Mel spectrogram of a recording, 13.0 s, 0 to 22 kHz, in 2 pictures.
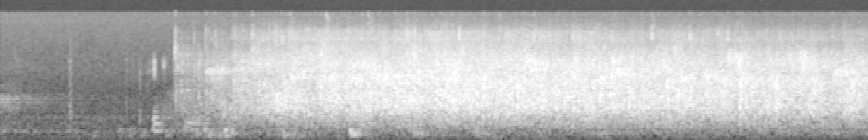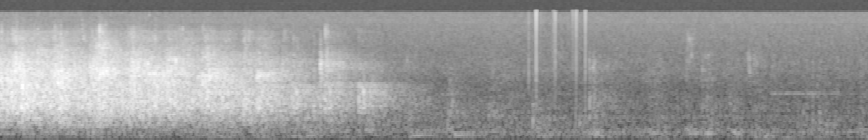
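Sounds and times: audience applauding: 1.3 - 9.4.

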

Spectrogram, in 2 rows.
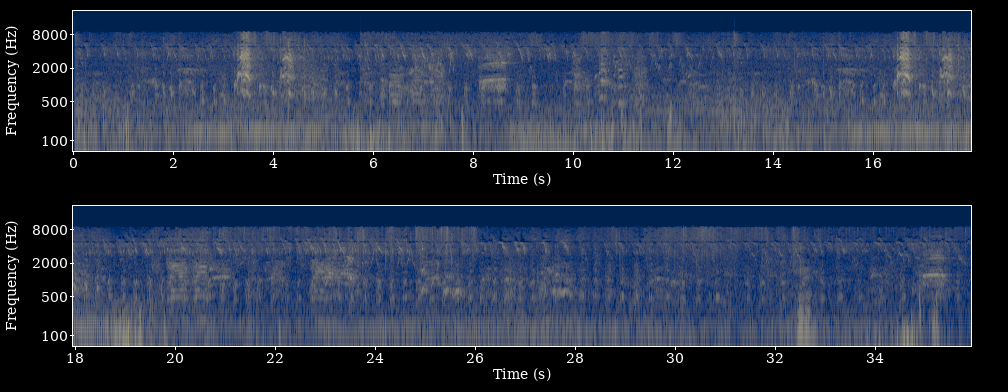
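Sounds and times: hen clucking: 0.0 - 35.9
loud sharp hen calls: 3.2 - 5.1, 16.4 - 18.8, 34.8 - 35.6.

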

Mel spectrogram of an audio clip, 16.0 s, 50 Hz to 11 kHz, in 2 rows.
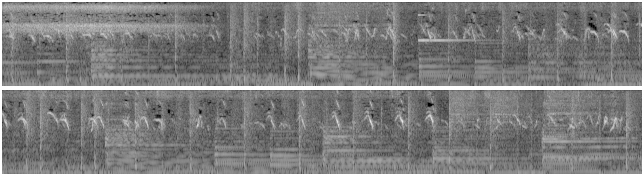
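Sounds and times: background music: 0.0 - 16.0
chicks peeping: 0.0 - 16.0.

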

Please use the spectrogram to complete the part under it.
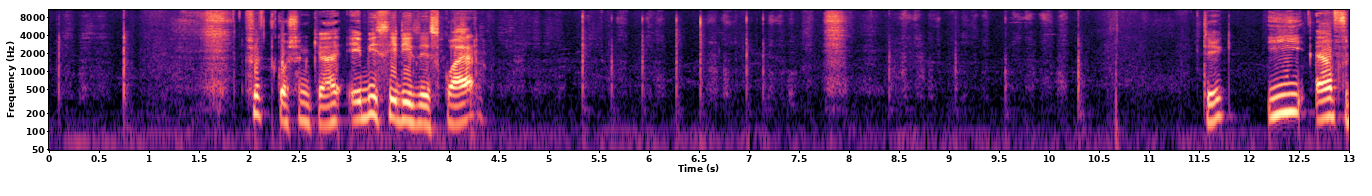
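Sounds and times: chalk writing on a chalkboard: 0.0 - 1.7, 4.2 - 10.8.

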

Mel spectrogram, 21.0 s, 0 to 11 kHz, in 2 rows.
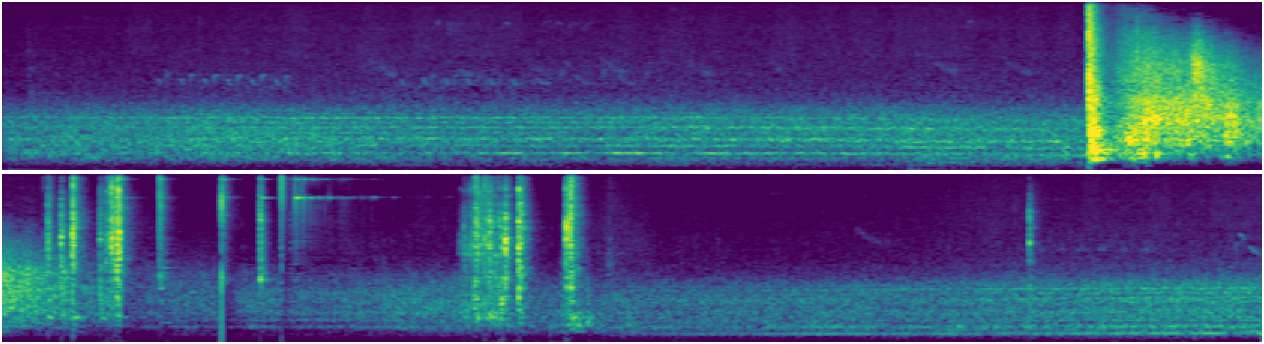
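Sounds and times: rifle shot: 9.0 - 11.6.

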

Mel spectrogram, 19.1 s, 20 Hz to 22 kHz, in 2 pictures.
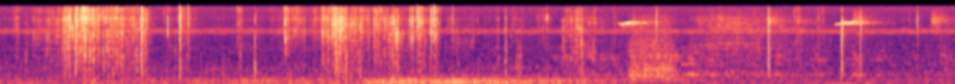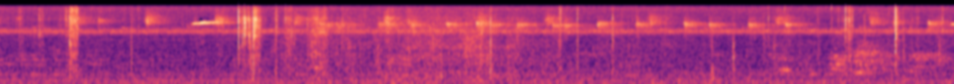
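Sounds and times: insects droning: 0.0 - 19.0.

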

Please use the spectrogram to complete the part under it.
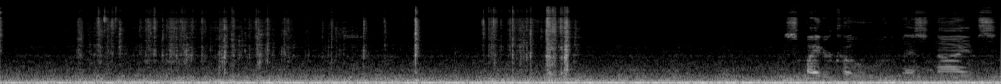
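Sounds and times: diesel engine rumble: 0.0 - 10.0.

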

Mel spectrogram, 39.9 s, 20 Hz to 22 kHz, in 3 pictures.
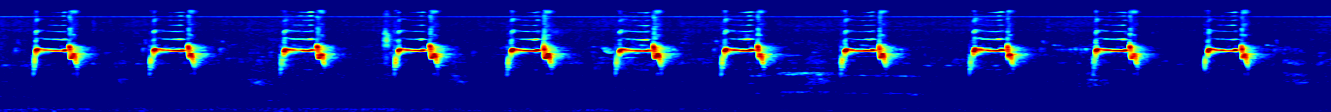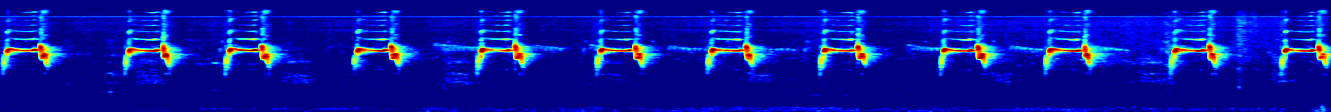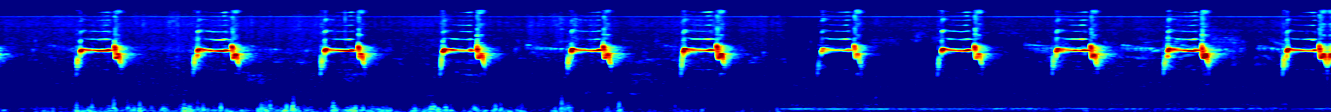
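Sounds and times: songbird calling sharp high note: 2.8 - 7.8, 8.5 - 12.8, 13.4 - 14.0, 16.9 - 26.8, 28.6 - 34.1, 34.8 - 35.4, 36.0 - 39.9.

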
